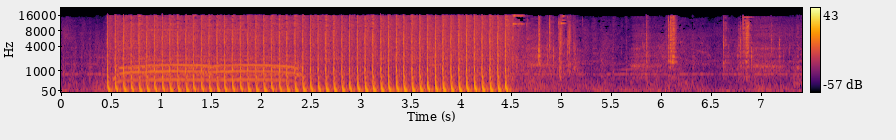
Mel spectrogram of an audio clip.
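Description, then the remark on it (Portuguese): A loud machine gun fires a long, rapid burst of evenly spaced shots for about four seconds, with a yelling voice over the first half. Quieter clicks and rustles follow once it stops. “E ele entra tipo, meio que gritando e atirando com a metralhadora.”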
